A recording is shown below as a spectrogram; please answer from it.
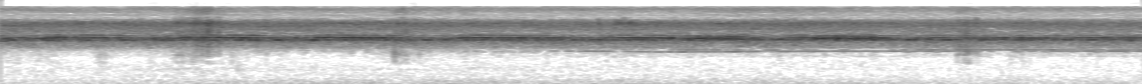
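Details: Cicadas in the jungle keep up a steady, shrill, high-pitched drone without pause.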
